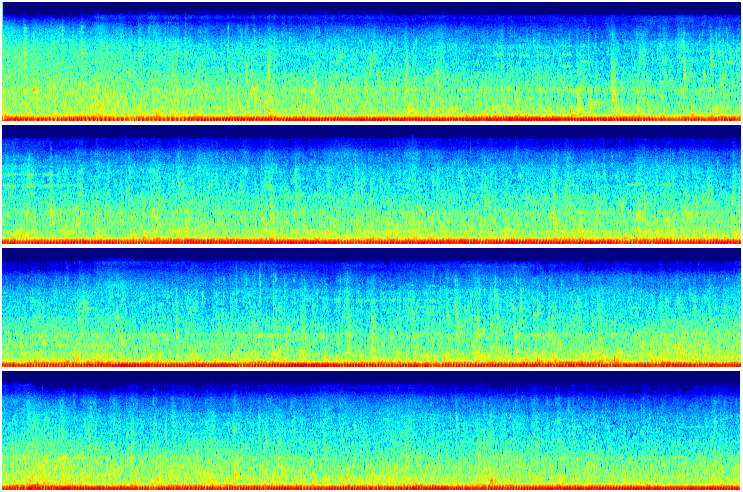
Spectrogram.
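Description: Mercury outboard motor running at a steady cruising speed, a constant low drone with no change in pitch, as the boat moves along calm water.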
